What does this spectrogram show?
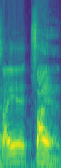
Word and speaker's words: Said: He says it on the first track. Syed. Yeah, that's what it is.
